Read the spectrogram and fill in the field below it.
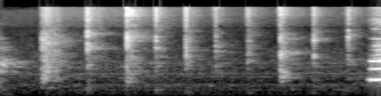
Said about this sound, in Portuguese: Eu vou bater palma de verdade, porque eu não sei editar para acrescentar de mentira.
